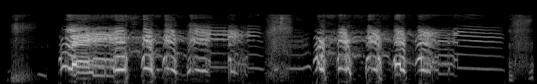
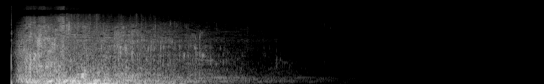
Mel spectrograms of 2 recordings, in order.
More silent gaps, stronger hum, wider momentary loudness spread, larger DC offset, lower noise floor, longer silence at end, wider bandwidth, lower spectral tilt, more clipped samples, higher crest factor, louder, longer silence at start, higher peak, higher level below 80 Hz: neither; neither; about the same, 19 LU vs 19 LU; neither; second, -45 dBFS vs under -90 dBFS; second, 0.05 s vs 3.2 s; second, 11 kHz vs 16 kHz; second, 1.5 dB/octave vs -5 dB/octave; neither; about the same, 20 dB vs 18 dB; about the same, -19 LUFS vs -18 LUFS; about the same, 0.1 s vs 0.15 s; about the same, -2 dBFS vs -2 dBFS; second, -70 dBFS vs -28 dBFS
